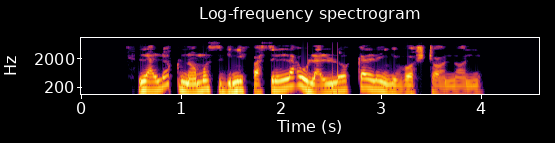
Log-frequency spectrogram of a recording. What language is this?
Esperanto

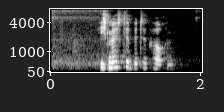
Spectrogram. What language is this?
German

